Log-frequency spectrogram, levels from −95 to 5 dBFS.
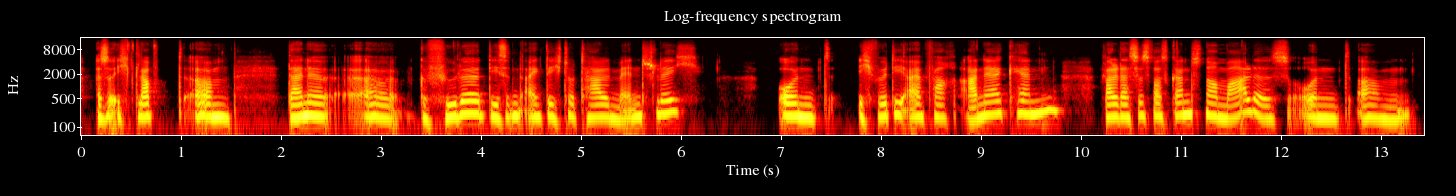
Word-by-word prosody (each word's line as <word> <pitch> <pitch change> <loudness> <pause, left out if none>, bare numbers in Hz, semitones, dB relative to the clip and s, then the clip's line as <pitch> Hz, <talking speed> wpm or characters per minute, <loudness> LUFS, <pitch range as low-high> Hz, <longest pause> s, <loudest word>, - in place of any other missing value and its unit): Also, 175 +1 +3
ich - - -2
glaube, 185 +1 +2 0.4
ähm, 185 -3 +4 0.6
deine, 185 +1 +4
äh, 185 - -1 0.2
Gefühle, 185 - +2
die 190 -2 -1
sind 185 +4 -2
eigentlich 180 -4 -2
total 180 -1 -1
menschlich. 220 +8 -1 0.7
Und 185 -3 +3 0.2
ich 185 0 -3
würde 185 +1 +1
die 210 +2 0
einfach 180 -2 -1
anerkennen, 220 +7 +1 0.4
weil 180 +1 +4
das 180 -2 +1
ist 195 -2 -2
was 190 - -2
ganz 210 +3 0
Normales. 180 -1 0
Und, 170 -1 -2
ähm, 170 +2 -3
185 Hz, 115 wpm, -23 LUFS, 175-200 Hz, 0.7 s, ähm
